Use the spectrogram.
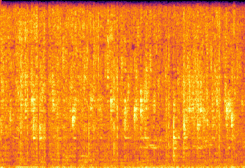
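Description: Ginger frying in a pan for a Filipino home dish, a steady close sizzle with crackling oil and faint stirring, continuous and fairly loud with no talking.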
